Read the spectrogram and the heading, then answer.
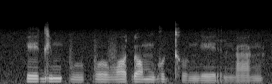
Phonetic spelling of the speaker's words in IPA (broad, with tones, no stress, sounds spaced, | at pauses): e˦ d i˦ m p uː˨ p oː˦ β ɔ˦ ɗ ɔ˦ m ɡʷ i˦ kʰ ʊ˨ ŋ eː˨ r ŋ a˨˦ ŋ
